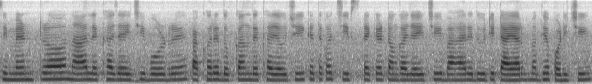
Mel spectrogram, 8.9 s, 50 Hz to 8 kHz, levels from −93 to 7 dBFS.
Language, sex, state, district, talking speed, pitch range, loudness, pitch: Odia, female, Odisha, Malkangiri, 130 wpm, 205-215 Hz, -17 LUFS, 210 Hz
